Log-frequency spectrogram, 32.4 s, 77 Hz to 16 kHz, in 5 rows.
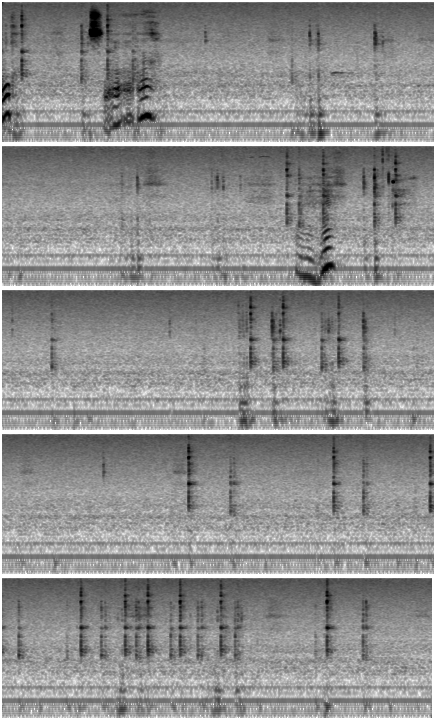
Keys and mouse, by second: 0.3 shift+middle click, 1.6 middle click, 2.4-4.3 drag, 4.8 shift+click, 6.0 click, 6.7-8.2 drag, 8.7-9.8 shift+drag, 10.9 middle click, 11.3 shift+middle click, 12.4-13.7 middle drag, 14.3-15.9 drag, 16.7 shift+middle click, 17.2 middle click, 18.0 shift+middle click, 19.2 click, 20.2-22.0 drag, 22.2 middle click, 23.4 click, 24.4 click, 25.3 click, 25.9 click, 26.4 click, 27.1 click, 27.8 shift+click, 28.1 click, 28.2 middle click, 28.6 click, 29.2 shift+middle click, 29.3 shift+click, 29.8 click, 30.8 click, 31.7-32.3 drag.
